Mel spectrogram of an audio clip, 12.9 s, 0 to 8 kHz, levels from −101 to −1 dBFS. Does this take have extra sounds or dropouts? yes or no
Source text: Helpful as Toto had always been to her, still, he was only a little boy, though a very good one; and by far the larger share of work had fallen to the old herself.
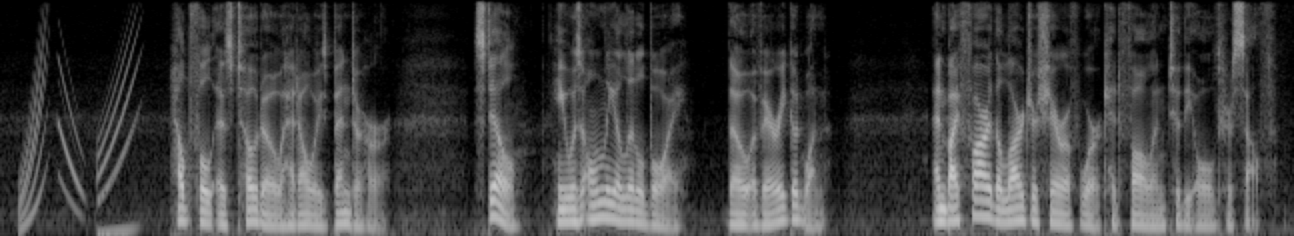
yes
